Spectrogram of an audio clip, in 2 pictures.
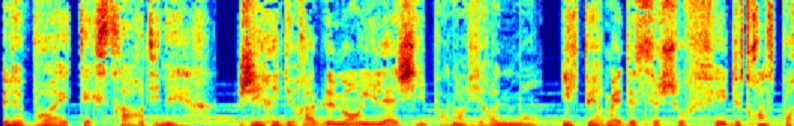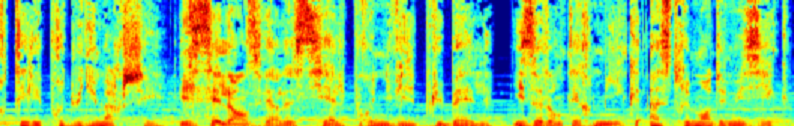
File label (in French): Spot radio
